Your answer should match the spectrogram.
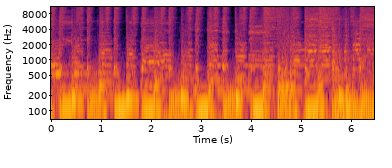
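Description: A live Mexican band plays with drum kit, bass, guitars and accordion in a steady, bouncing beat.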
